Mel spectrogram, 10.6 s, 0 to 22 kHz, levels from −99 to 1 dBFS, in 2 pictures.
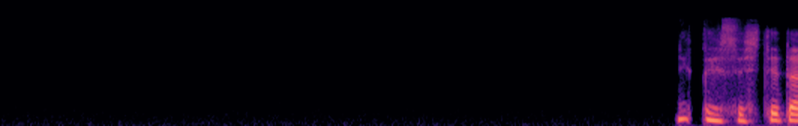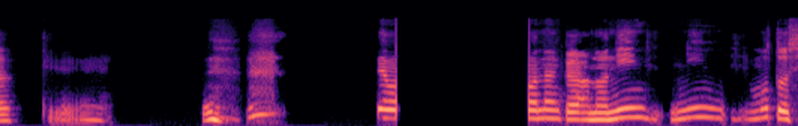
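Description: At 7.96 s the speech cuts out in mid-flow. Silence holds until 8.85 s, a gap of about 0.89 s. This is a playback stall. The player likely ran short of data, or its output thread was held up, so nothing reached the output. When sound returns, it resumes where it broke off. No content is lost across the gap.

From 8.85 s to the end, a time-compressed catch-up follows. The player is working off the backlog built up during the stall. It trims small slices from the audio and cross-fades the joins. The speech runs at 1.25 times normal speed, yet its pitch stays the same. The delivery sounds hurried.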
